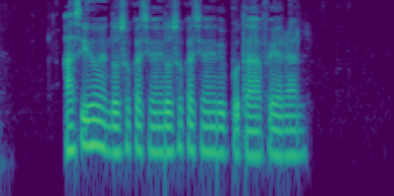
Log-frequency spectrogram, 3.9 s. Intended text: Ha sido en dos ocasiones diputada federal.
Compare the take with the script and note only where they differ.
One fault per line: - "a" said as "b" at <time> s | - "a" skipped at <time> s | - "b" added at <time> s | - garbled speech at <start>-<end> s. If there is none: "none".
- "dos ocasiones" added at 1.7 s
